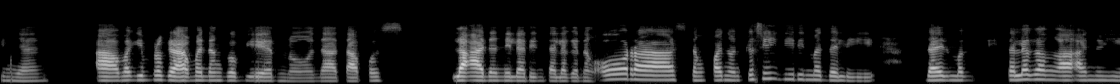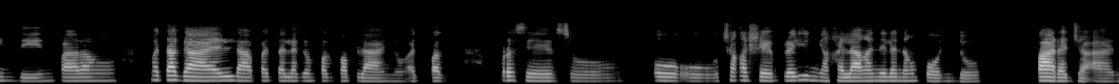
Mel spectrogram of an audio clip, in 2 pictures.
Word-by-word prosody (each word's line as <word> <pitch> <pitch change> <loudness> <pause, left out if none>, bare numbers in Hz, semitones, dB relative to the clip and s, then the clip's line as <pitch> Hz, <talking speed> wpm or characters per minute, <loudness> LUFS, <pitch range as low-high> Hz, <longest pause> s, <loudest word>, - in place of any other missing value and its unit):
rin 180 -1 -14
'yan, 165 0 -9 0.6
ah, 180 -1 +6
maging 195 +1 -3
programa 195 -2 +6
ng 185 -1 -2
gobyerno 170 -4 -5
na 160 0 0
tapos 170 +2 -4 0.5
laanan 185 -1 +7
nila 175 -1 -1
rin 170 -1 -9
talaga 165 0 -5
ng 165 -1 -9
oras, 215 -2 +4
ng 190 -1 -5
panahon 195 -1 -2
kasi 265 +5 -6
hindi 240 -1 -12
rin 230 - -8
madali 185 -5 -6 0.6
dahil 195 0 +4
mag 195 -1 -5 0.4
talagang 220 +1 0
aanuhin 195 -2 -1
din. 160 +1 -10
Parang 170 0 -4 0.3
matagal, 185 -3 +4
dapat 175 -1 -2
talagang 170 -1 -6
pagpaplano 155 -3 -6
at 155 - -11
pagproseso. 160 -2 -7 0.4
Oo, 160 -3 -5
tsaka 190 +4 -4
siyempre, 180 +1 -2
'yon 205 -2 -6
nga, 165 - -6
kailangan 165 0 +2
nila 175 0 -2
ng 170 +1 -7
pondo 150 -3 -9 0.6
para 170 -3 +7
diyan. 145 -1 -6
175 Hz, 120 wpm, -23 LUFS, 165-195 Hz, 0.6 s, laanan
